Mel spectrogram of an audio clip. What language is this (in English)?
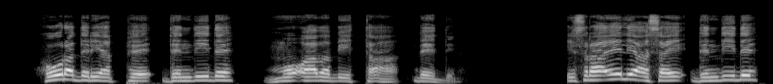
Dawro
